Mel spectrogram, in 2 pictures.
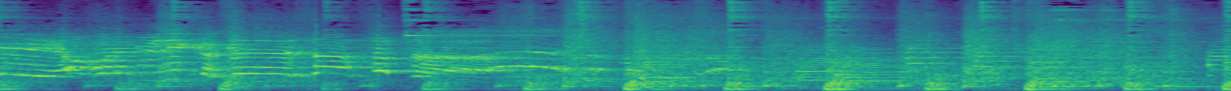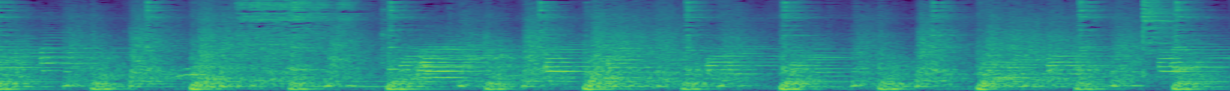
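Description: Home-built mechanical music machine of cymbals, drums and tuned tubes playing a tune with a steady beat of about two strokes a second under brass-like tones. Over the first few seconds a wavering, voice-like line glides up and down above it.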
